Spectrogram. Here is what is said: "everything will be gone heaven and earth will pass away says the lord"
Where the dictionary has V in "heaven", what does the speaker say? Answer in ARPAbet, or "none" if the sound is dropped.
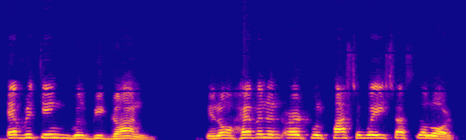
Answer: V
